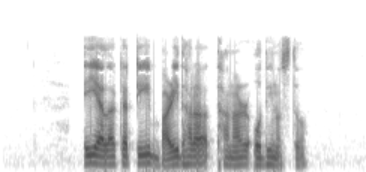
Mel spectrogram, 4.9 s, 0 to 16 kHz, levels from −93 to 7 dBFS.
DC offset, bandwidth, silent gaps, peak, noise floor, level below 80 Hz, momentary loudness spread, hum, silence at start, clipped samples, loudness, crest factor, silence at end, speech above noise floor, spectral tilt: under 0.1%; 8 kHz; none; -12 dBFS; -82 dBFS; -64 dBFS; 9 LU; none; 1.1 s; under 0.1%; -31 LUFS; 20 dB; 0.85 s; 52 dB; -5.5 dB/octave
